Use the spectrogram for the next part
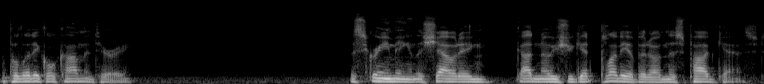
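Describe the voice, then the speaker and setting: A man with a gravelly, mellow-toned voice rants on his podcast. He is angry and profane, and he hammers on his words. His delivery is political commentary, with a dark timbre underneath. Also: mid-range voice. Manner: angry, profane, emphatic ranting. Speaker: podcast host.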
